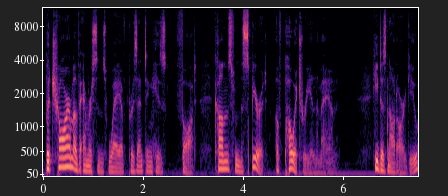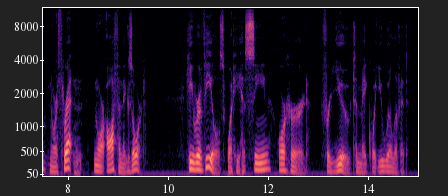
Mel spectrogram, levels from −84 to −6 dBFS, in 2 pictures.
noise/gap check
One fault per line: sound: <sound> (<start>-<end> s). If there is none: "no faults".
no faults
